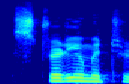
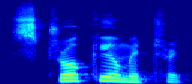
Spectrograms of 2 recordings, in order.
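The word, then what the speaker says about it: stoichiometry: দেই ওই উপায়টা হচ্ছে স্টেরিওমেট্রি রুলস স্টেরিওমেট্রি রুলসটা কিভাবে কাজ করে উচ্চারণটা আসলে স্ট্রোকিওমেট্রি উচ্চারণটা স্ট্রোকিওমেট্রি বুঝাতে পারছি স্যার এই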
